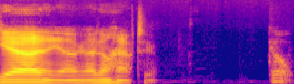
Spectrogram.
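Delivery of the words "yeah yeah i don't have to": put-on cat voice, sleepy and determined. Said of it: "He's like".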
